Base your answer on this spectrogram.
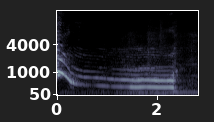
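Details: Siberian husky howling: a long sustained howl that drops sharply at the start, then holds a steady, gently wavering tone for about two seconds before breaking off, with faint low background hum.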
